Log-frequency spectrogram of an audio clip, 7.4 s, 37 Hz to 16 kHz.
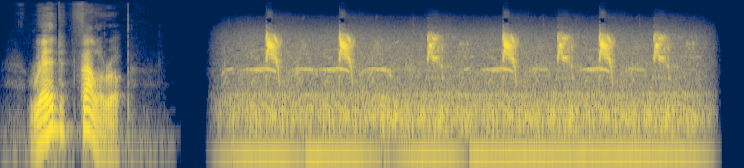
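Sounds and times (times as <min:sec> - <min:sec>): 
Red Phalarope calling in the western USA: 0:02.2 - 0:07.1.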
